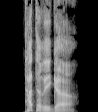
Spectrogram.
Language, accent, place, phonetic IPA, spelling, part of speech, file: German, Germany, Berlin, [ˈtatəʁɪɡɐ], tatteriger, adjective, De-tatteriger.ogg
- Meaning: 1. comparative degree of tatterig 2. inflection of tatterig: strong/mixed nominative masculine singular 3. inflection of tatterig: strong genitive/dative feminine singular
